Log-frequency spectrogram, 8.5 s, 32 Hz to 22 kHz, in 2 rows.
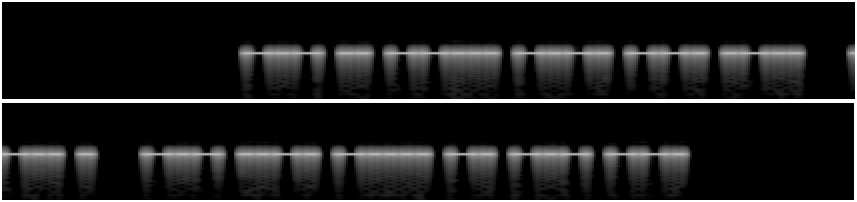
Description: Morse code, heard as a keyed tone, about 32 wpm, 700 Hz. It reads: KI7CGL DE KF6NKG
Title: USA Callsign DE Callsign - 6 Characters - 30wpm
